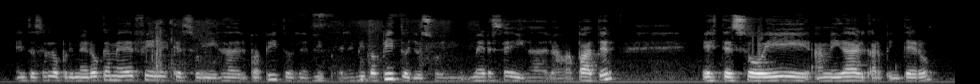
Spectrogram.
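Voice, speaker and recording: Noticeable background noise runs under a woman speaking at a moderate pace. Her pitch is fairly low with ordinary variation, and her loudness swings widely. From Venezuela. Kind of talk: interview, personal testimony.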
